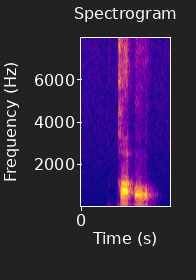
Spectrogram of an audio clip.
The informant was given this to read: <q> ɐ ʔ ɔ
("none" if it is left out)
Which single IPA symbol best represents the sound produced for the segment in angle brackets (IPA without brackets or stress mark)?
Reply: q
